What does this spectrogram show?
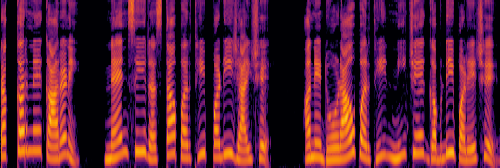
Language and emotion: Gujarati, neutral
